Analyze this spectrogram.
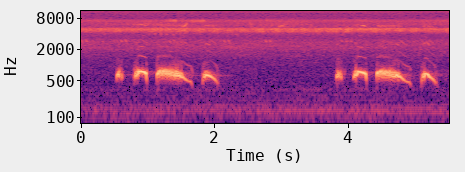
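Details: A spotted dove coos live, recorded to lure other doves via speaker: two matching phrases, a short soft note, a clipped coo, a long purring note falling in pitch, then a final downslurred coo, with a high steady hum.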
